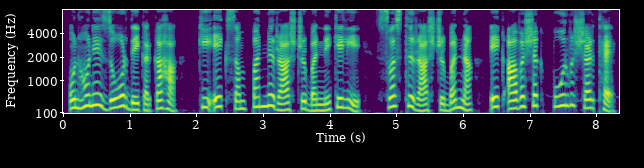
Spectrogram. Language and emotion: Hindi, neutral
